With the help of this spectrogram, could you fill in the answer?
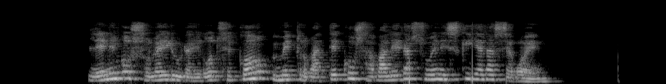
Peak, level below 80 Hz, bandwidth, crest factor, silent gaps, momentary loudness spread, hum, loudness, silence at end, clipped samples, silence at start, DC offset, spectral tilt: -10 dBFS; -64 dBFS; 8 kHz; 16 dB; none; 6 LU; none; -27 LUFS; 1.15 s; under 0.1%; 0.9 s; under 0.1%; -4.5 dB/octave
